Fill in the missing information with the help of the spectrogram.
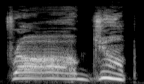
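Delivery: loud, high-pitched order to a frog; drawn-out first word, then a sharp shout; shouted command. Retold or imitated. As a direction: holler it like a command to a stubborn animal. Character repeats command, banging table.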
